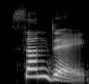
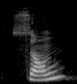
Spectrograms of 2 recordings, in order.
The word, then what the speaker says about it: Sunday: The first syllable is the primary stress, so it's going to be longer and louder.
